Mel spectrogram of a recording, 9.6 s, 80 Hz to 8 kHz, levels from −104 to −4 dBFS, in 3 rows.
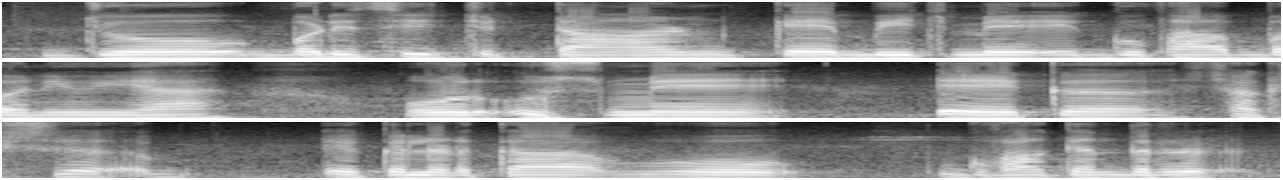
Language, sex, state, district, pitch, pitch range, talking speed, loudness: Hindi, male, Punjab, Pathankot, 140 Hz, 135-145 Hz, 145 wpm, -12 LUFS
